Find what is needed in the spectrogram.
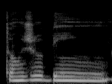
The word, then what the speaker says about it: Jobim: even though it ends in M, we pronounce it as an N, so it's Jacó do Bandolim, Tom Jobim, also it's like Tom Jobim, not Tom Jobim. It's not an M sound, it's an N sound.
